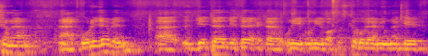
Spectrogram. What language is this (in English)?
French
